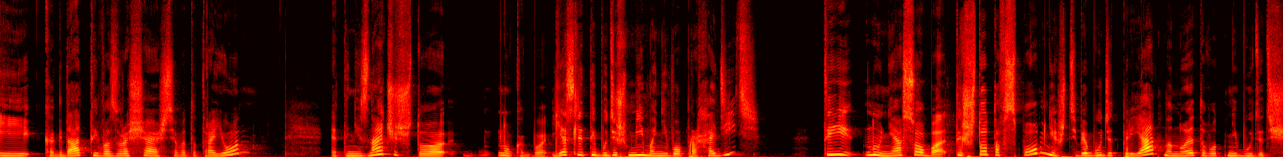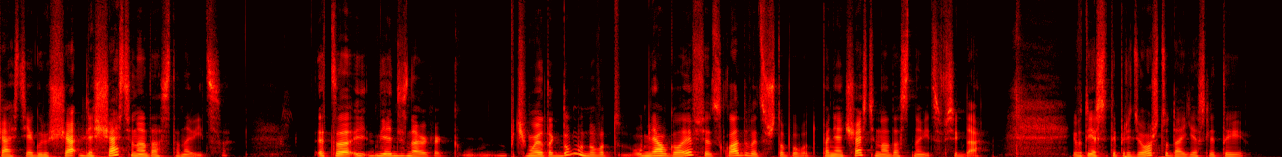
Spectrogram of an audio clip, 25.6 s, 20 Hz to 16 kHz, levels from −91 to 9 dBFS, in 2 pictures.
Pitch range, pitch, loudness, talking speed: 175-245 Hz, 205 Hz, -33 LUFS, 175 wpm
